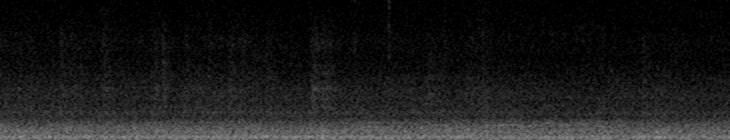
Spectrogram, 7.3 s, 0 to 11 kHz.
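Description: Semboku Rapid Railway 3000 series electric train running through the station, a steady rumble of wheels on rail and running gear.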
